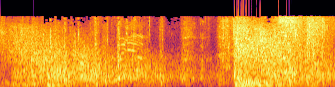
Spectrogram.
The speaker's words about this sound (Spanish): De repente... El ranchero ha sido alcanzado por un disparo. Al advertir el ruido, los demás hombres cogen sus armas.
